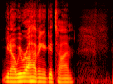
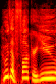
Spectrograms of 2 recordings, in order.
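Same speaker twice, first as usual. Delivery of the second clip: higher, louder snotty retort; higher, louder mock of the girl's retort; mock hostile girl; 8 semitones higher, 5 dB louder than usual. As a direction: snap it back as the girl. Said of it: "Then she was like".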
